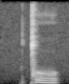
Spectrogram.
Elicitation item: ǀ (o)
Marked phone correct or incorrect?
correct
